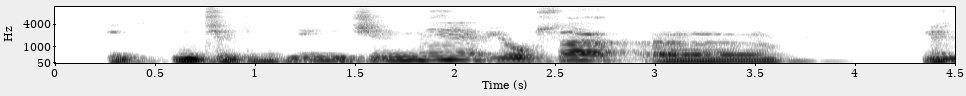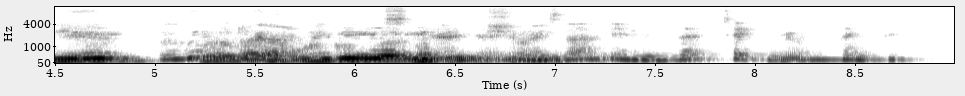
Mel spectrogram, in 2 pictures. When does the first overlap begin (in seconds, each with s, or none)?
5.2 s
